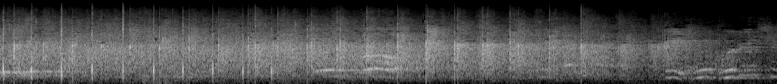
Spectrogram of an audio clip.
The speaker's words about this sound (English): But let's give these kids one more round of applause.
